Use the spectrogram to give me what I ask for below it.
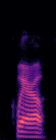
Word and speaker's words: Quero: Did I say it right? No. – Quero. – Yeah. Like there's no W sound. It's Quero.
